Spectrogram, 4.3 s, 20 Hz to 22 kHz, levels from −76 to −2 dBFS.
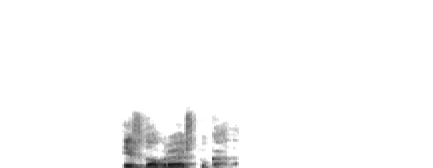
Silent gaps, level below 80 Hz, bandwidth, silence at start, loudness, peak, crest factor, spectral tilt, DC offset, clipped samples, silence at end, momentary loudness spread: none; -64 dBFS; 7.8 kHz; 1.25 s; -17 LUFS; -2 dBFS; 20 dB; -6 dB/octave; under 0.1%; under 0.1%; 2.1 s; 16 LU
